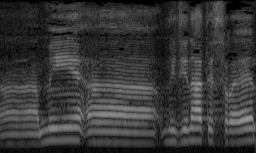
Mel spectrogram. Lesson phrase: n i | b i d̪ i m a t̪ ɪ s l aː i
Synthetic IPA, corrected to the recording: m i | m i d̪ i n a t̪ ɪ s ɾ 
